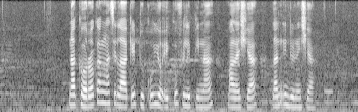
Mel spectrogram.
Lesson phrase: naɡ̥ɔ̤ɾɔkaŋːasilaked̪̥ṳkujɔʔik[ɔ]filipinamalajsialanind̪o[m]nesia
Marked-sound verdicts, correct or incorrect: incorrect: u, incorrect: none

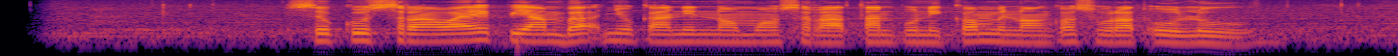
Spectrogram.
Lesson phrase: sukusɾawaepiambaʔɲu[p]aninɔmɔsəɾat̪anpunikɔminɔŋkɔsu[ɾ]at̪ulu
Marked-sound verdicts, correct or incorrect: incorrect: k, correct

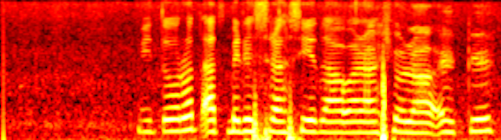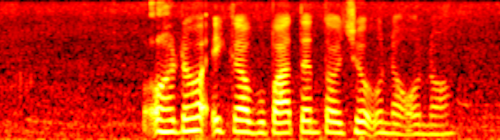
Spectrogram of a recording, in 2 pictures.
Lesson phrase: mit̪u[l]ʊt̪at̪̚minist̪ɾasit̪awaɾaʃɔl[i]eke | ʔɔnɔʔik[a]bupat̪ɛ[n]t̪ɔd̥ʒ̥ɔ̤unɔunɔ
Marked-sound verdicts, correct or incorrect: incorrect: ɾ, incorrect: a, correct, correct

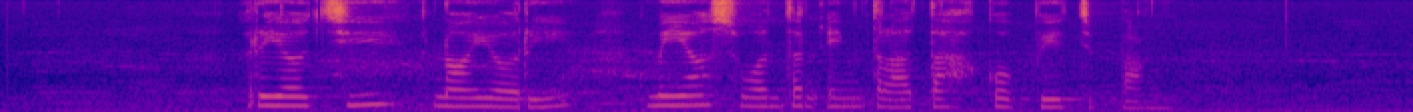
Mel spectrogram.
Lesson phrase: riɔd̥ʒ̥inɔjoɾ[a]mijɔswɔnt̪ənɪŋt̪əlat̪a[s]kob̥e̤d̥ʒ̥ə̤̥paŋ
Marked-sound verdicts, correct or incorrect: incorrect: i, incorrect: h

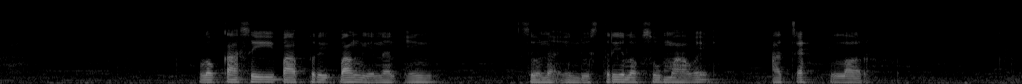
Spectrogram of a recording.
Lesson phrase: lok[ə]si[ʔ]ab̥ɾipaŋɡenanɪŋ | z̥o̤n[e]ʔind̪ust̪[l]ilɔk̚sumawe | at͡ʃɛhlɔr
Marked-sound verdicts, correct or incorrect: incorrect: a, incorrect: p, incorrect: a, incorrect: ɾ

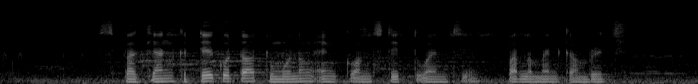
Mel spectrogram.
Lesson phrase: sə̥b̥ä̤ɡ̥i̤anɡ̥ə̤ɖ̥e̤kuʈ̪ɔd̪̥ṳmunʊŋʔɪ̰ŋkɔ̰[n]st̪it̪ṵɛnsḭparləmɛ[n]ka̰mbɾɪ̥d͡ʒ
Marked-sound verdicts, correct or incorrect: correct, correct

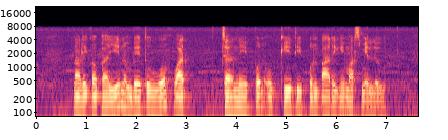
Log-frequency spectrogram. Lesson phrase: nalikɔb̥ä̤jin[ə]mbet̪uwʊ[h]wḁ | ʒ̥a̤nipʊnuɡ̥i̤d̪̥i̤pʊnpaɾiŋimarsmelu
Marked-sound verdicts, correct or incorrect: correct, correct

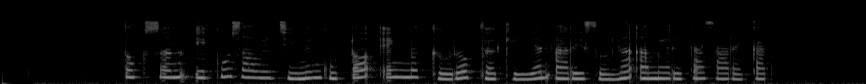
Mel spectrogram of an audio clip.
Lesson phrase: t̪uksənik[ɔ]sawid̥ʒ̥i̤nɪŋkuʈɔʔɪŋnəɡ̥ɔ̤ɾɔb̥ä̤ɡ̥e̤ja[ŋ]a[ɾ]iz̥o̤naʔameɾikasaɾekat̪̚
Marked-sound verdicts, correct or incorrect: incorrect: u, incorrect: n, correct

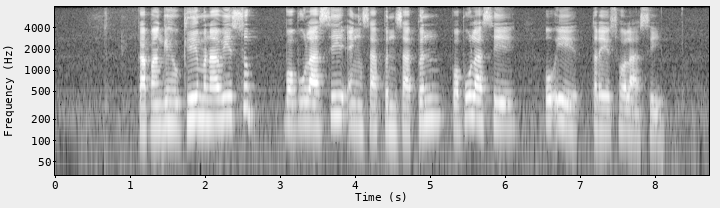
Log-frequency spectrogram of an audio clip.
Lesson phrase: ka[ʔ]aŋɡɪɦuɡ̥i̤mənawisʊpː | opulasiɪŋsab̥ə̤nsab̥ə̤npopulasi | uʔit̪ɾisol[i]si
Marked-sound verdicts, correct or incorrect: incorrect: p, incorrect: a

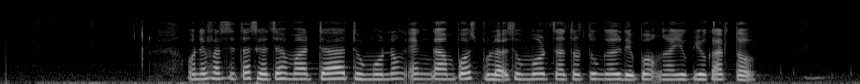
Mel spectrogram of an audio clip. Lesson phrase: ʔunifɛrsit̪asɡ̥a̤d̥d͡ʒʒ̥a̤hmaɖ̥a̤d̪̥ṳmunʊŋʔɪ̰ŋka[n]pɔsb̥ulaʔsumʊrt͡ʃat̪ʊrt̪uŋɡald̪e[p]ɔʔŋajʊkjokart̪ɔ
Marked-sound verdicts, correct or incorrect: incorrect: m, correct

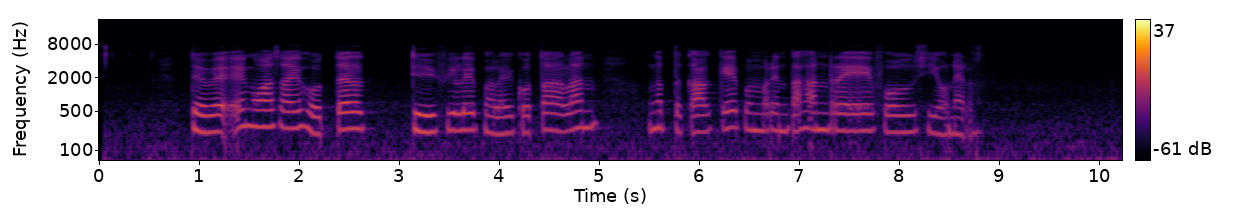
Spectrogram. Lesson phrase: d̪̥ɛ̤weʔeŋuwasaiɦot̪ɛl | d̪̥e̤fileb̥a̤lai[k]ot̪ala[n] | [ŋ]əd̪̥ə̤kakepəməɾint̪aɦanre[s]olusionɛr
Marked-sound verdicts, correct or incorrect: correct, correct, correct, incorrect: f

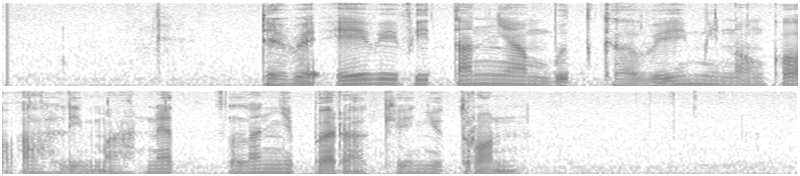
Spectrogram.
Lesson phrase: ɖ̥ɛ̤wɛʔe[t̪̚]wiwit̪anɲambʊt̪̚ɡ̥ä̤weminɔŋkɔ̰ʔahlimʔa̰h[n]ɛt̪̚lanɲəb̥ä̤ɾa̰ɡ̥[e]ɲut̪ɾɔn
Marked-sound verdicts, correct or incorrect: incorrect: none, correct, correct

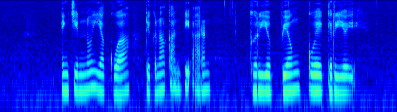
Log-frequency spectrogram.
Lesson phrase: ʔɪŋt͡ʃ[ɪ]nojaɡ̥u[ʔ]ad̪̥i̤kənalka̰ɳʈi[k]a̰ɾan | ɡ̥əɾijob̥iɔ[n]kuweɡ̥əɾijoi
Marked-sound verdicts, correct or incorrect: incorrect: i, incorrect: none, incorrect: ʔ, incorrect: ŋ

